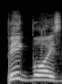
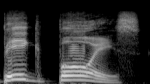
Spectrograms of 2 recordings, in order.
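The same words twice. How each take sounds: First: Sarcastic echo. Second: Put-on sneering air quotes on big boys; mock the phrase big boys; quote-unquote big boys. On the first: Real, not acted. Host sneering at the columnist's phrase. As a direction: throw the words back mockingly. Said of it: "that's just brilliant". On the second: Shown as a demonstration. Host mocking a columnist's phrase, sneering. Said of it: "quote-unquote".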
